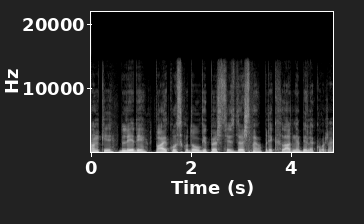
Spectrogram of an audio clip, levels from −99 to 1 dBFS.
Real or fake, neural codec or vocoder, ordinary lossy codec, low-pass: fake; codec, 44.1 kHz, 3.4 kbps, Pupu-Codec; none; 14.4 kHz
